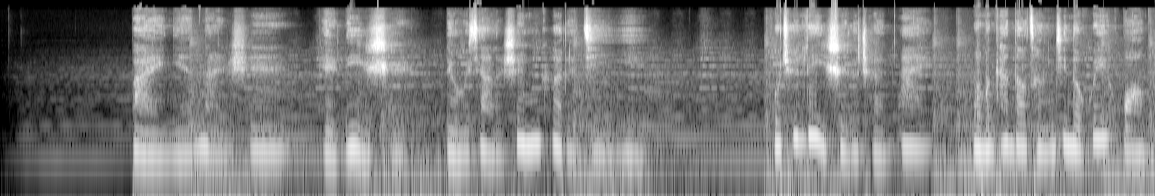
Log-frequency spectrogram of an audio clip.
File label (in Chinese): 宣传片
